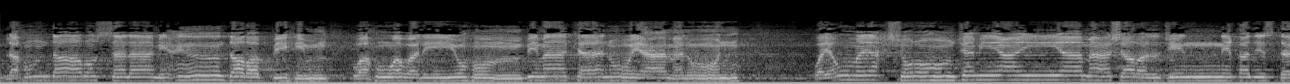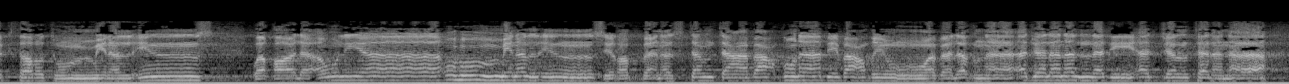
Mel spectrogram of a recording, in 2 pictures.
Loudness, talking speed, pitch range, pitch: -18 LUFS, 75 wpm, 150-185 Hz, 170 Hz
